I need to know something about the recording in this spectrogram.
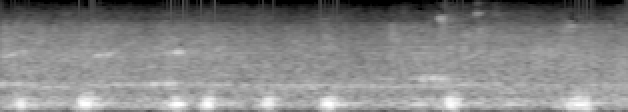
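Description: Drums in the stadium stands beating a fast, steady rhythm of about five low thumps a second, over the crowd's background noise.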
